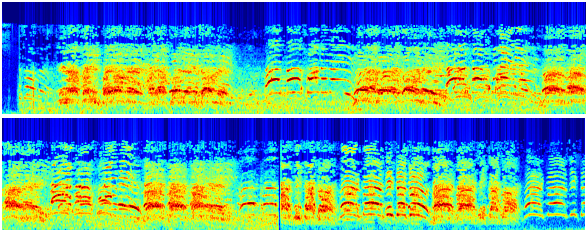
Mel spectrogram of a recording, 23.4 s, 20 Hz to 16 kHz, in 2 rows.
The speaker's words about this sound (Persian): این صدای مردمی هست که رفتن برای مراسم 40 مختار احمدی که شبانه دفن شده بود و مراسم خاکسپاری نداشت.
